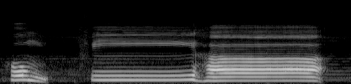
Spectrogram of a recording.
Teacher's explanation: ہا میم پیش ہم، نیکسٹ لیٹر دیکھیں فا ہے، تو اس لیے ہم اس میم ساکن کو بغیر گنہ کے ظاہر کر کے پڑھیں گے۔ فا یا زیر فی، ہا الف زبر ہا، فی ہا، ہم فی ہا، اس طریقے سے پڑھنا ہوگا۔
